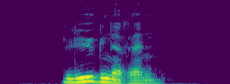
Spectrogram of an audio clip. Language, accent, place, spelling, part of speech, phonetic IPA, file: German, Germany, Berlin, Lügnerin, noun, [ˈlyːɡnəʁɪn], De-Lügnerin.ogg
- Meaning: liar (female)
